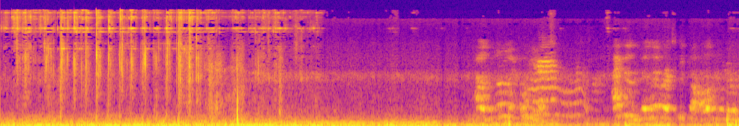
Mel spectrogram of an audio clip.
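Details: Golden British Shorthair kittens at play: rapid rustling and ticking for the first few seconds, then a string of short, thin, wavering high meows, with a low hum underneath.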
